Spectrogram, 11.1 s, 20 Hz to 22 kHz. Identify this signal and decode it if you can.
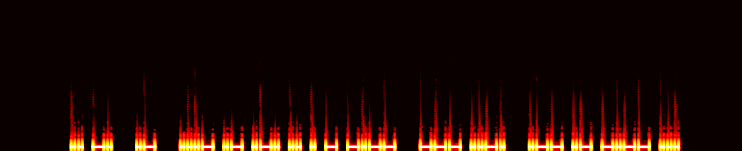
Morse code, heard as a keyed tone, about 22 wpm, 700 Hz. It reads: IN A VARIETY OF WAYS
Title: Sets of 5 Words Encore 22wpm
